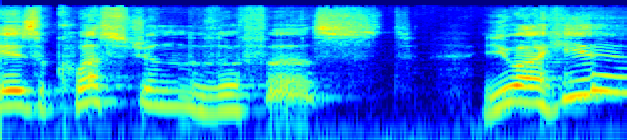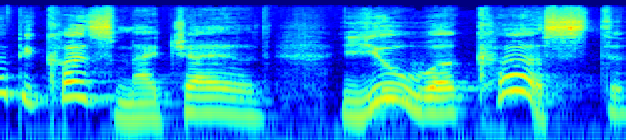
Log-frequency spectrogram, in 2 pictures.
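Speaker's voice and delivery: creaky, warm witch voice. Reading a story aloud, voicing the witch as she answers the one she cursed, creaky but warm. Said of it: "whose voice is creaky but warm like old wood".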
